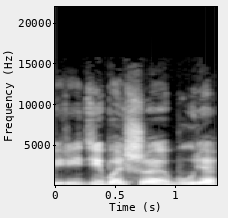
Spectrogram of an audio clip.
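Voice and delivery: ordinary delivery, nothing marked

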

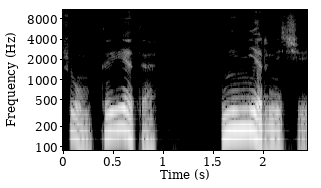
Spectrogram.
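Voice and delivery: frightened, placating tone. Reading a story, a young stalker speaks to a man drawing a knife, frightened. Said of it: "молодой сталкер испуганно покосился на нож".

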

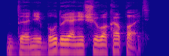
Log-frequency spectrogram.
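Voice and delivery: ordinary delivery

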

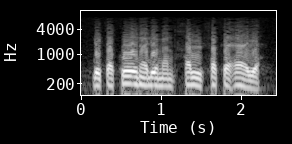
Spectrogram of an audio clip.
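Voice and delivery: plain

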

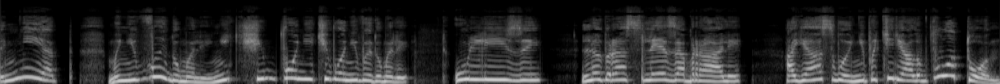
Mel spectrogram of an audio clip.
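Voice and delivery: offended, hurt, slow high-pitched cry. Tanya answers Marina's claim that the girls made up the story: offended shouting. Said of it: "Таня обиженно закричала".

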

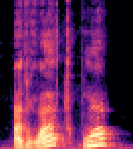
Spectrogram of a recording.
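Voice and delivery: dry and terse. Reading Séliphane speaking to the little girl beside him: curt. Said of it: "dit sèchement Séliphane".

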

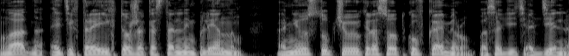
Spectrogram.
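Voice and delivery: ordinary delivery

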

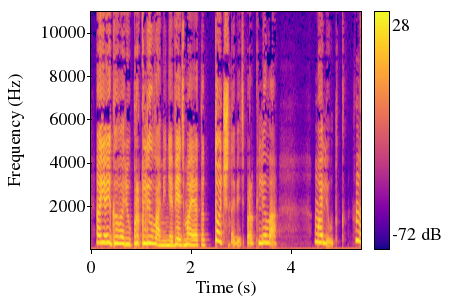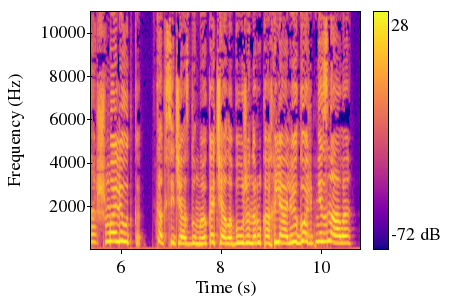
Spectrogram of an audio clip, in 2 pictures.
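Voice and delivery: loud, high, grief-stricken shouting. A woman talking with the blacksmith is shouting. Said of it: "Не кричи".

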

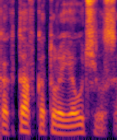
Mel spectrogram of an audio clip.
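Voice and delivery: ordinary delivery

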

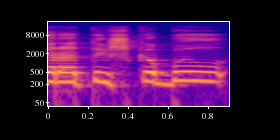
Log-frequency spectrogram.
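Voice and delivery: ordinary delivery

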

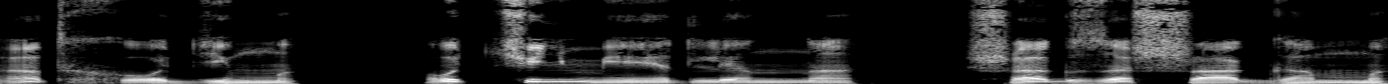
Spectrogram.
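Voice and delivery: slow, each syllable spaced apart. Facing a hungry, aggressive insect creature, speaking to the group, almost syllable by syllable. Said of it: "почти по слогам произнес я".

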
